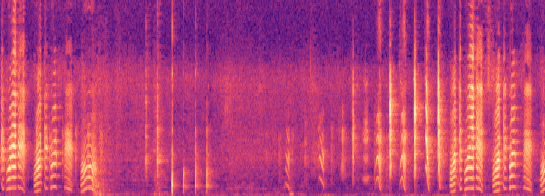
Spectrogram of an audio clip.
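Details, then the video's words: Indian ringneck parrot kept as a pet and presented as a talker: bursts of loud, ringing squawks in rapid strings, a quieter middle stretch of scattered clicks and soft notes, then dense chattering squawks again. "Funny Talking Ring neck Parrot"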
